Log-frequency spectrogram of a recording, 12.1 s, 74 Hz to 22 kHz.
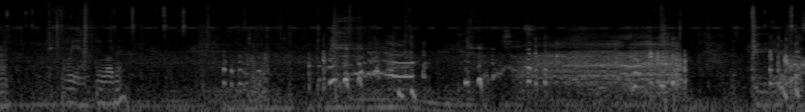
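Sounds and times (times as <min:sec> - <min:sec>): chickens clucking: 0:03.2 - 0:06.6, 0:07.2 - 0:10.5, 0:11.4 - 0:12.0
chicken drawn-out call: 0:07.6 - 0:10.4.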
